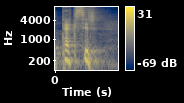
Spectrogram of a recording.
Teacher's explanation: Ondan sonra kar samit gəldiyi üçün tələffüzümüz bizim k olmalıdır.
